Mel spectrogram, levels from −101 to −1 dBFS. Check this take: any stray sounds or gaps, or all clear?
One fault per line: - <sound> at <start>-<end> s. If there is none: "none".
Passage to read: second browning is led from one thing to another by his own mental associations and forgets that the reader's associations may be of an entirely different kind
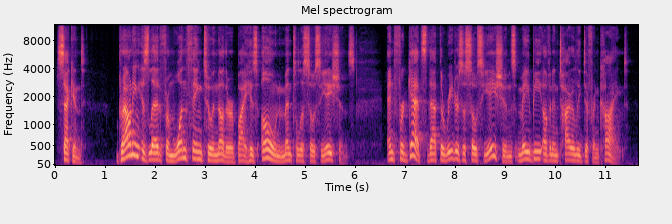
none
